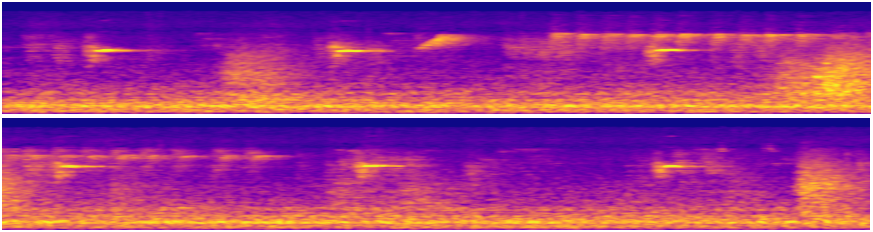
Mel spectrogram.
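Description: A bird chirping: six short high chirps evenly spaced about a second and a half apart, with a thinner, drawn-out high call in the middle, over a steady low background hum.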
